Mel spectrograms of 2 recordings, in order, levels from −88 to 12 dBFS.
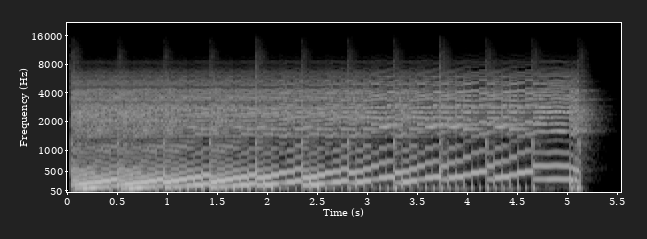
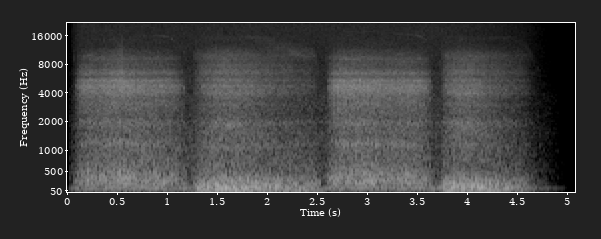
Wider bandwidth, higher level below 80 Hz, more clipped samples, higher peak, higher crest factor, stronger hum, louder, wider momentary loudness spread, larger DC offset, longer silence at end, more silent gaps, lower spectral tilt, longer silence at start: second, 11 kHz vs over 20 kHz; second, -50 dBFS vs -40 dBFS; neither; first, -6 dBFS vs -12 dBFS; about the same, 12 dB vs 16 dB; neither; first, -19 LUFS vs -27 LUFS; second, 4 LU vs 9 LU; neither; about the same, 0.3 s vs 0.4 s; neither; first, -5.5 dB/octave vs -3.5 dB/octave; about the same, 0 s vs 0.05 s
